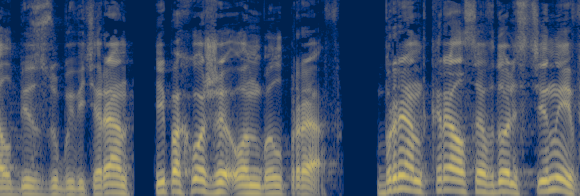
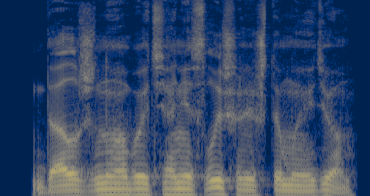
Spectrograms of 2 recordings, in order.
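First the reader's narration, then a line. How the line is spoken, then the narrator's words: Muttered. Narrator (Russian): пробормотал он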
